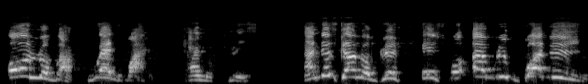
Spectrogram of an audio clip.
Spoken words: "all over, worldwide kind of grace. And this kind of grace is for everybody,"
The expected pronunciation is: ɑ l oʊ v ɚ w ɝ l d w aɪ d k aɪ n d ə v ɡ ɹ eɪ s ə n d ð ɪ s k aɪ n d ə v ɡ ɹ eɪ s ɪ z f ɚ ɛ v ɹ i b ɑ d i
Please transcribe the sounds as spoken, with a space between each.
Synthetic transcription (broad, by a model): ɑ l oʊ v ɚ w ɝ d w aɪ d k aɪ n d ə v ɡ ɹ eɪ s ə n d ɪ s k aɪ n d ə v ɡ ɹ eɪ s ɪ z f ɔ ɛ v ɹ i b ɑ d i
